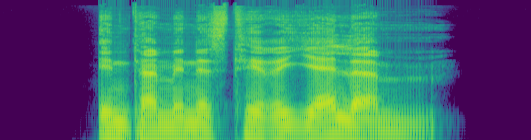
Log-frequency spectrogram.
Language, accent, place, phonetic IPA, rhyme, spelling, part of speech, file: German, Germany, Berlin, [ɪntɐminɪsteˈʁi̯ɛləm], -ɛləm, interministeriellem, adjective, De-interministeriellem.ogg
- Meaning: strong dative masculine/neuter singular of interministeriell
